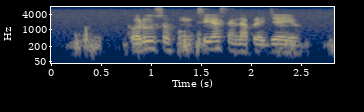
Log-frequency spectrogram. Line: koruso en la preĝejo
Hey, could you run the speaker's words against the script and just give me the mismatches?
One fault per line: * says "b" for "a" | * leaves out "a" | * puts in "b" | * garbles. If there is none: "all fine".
* puts in "funkcias"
